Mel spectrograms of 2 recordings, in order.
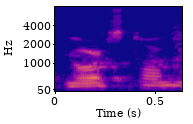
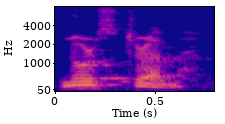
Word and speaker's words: Nordström: From my American friends, that's Nordstrom, like the chain store. Yeah. What is the correct pronunciation? Nordström.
